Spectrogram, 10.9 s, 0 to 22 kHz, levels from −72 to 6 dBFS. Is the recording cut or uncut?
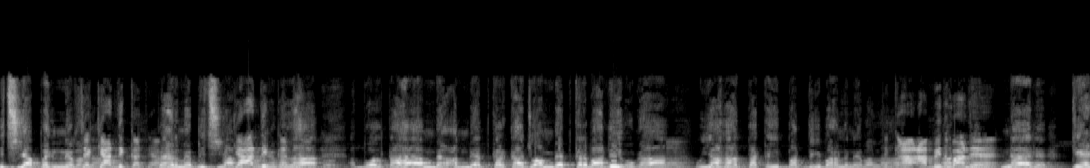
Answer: uncut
